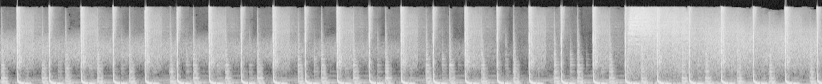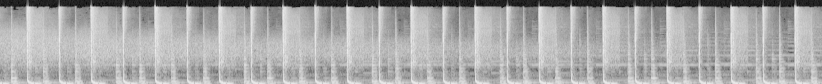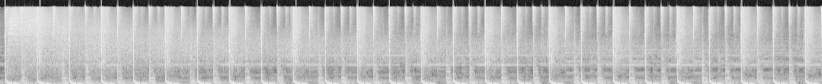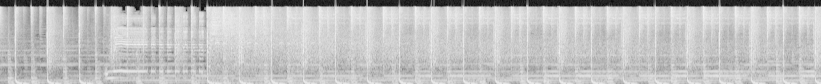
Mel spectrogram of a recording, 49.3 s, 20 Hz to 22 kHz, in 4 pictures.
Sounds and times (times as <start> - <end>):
Music: 0.0 - 49.3.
